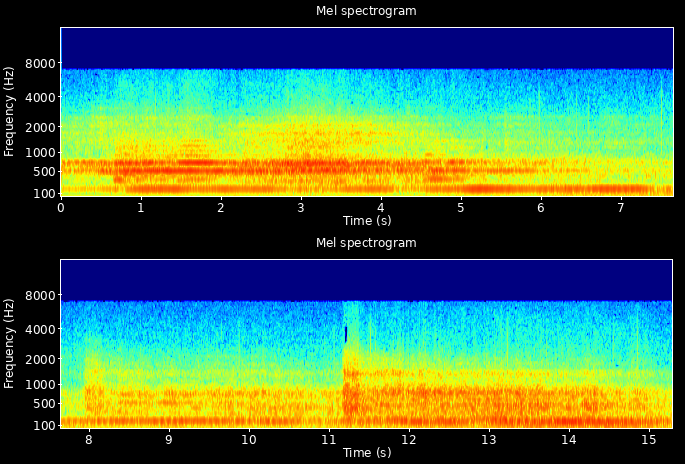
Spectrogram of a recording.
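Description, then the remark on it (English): Rolling thunder rumbles low and steady throughout, broken by two sudden sharper cracks partway through that fade back into the deep, continuous roll. No voices are heard. “look to the lightning and the thunder.”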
